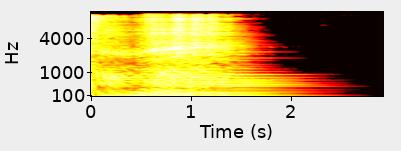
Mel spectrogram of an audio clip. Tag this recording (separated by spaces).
Bend Bow Curve Flex Inflect Saw Sawblade Squeaking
